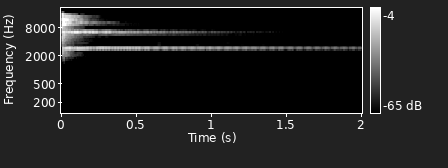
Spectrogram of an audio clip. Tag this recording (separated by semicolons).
percussion; finger-cymbals; bell; cymbal; ding; orchestral; chime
